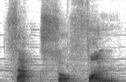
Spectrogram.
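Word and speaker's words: saxofón: in an N but where is the accent sucks so fun is in the last syllable so it breaks the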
